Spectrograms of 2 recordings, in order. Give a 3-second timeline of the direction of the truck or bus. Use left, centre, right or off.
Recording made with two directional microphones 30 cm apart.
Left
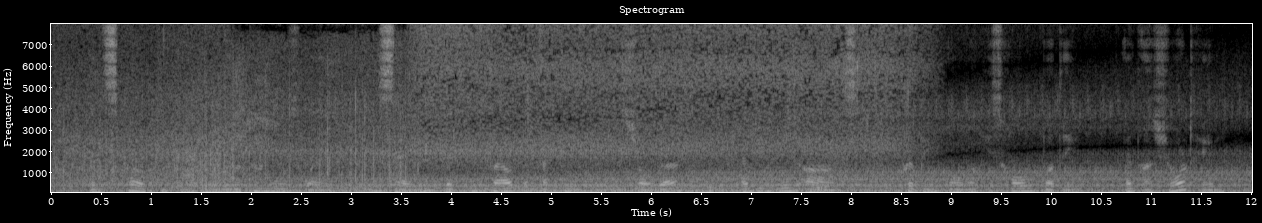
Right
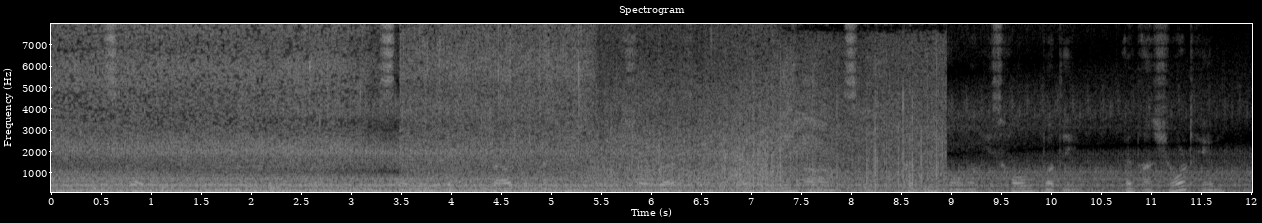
right, centre, left, left.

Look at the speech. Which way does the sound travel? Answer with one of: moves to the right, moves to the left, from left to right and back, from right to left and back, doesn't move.
doesn't move.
